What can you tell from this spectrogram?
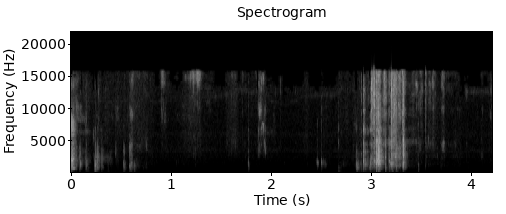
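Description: Paper and small objects handled on a wooden tabletop: short rustles and scrapes, one near the start and the loudest, lasting about half a second, about three seconds in.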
